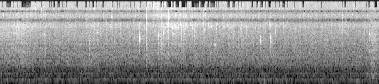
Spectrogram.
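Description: Falafel patties fry in a pan with a soft, even sizzle, faint and steady, sprinkled with occasional light pops and crackles, no voices.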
